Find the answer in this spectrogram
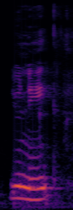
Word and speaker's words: unique: So even though it starts with U, unique, the Y at the beginning is actually a consonant sound.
